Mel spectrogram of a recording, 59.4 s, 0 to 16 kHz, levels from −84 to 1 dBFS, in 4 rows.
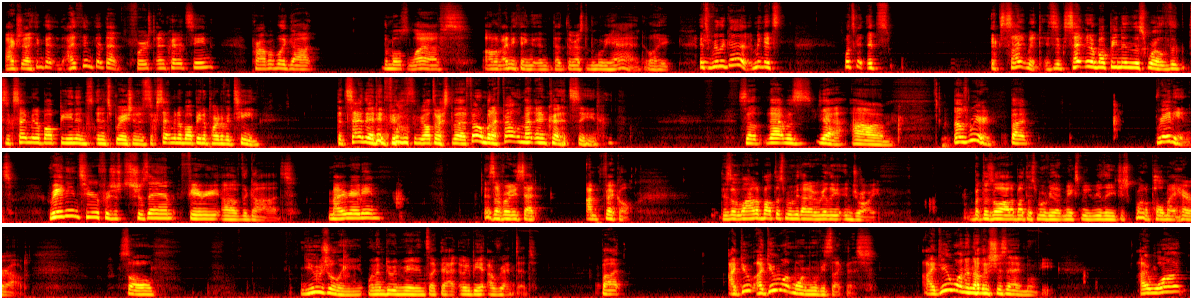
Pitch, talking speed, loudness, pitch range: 170 Hz, 170 wpm, -25 LUFS, 145-195 Hz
